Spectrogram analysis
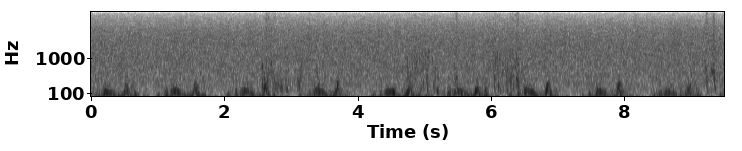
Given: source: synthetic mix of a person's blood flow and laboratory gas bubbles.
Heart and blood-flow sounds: Doppler ultrasound of blood flow; precordium
2.54-3.29 s: bubbles
3.36-3.45 s: bubbles
4.71-5.25 s: bubbles
5.43-5.54 s: bubbles
5.88-5.96 s: bubbles
5.99-6.55 s: bubbles
9.19-9.40 s: bubbles
From the record:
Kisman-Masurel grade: 221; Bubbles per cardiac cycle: several, 3 to 8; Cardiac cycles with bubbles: 10 to 50%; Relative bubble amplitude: barely perceptible (0.100 to 0.250); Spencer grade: 2 (many but less than half of the cardiac periods contain bubble signals, singularly or in groups); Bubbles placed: anywhere in the cardiac cycle

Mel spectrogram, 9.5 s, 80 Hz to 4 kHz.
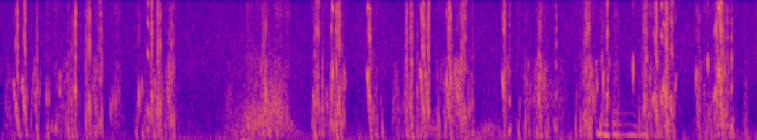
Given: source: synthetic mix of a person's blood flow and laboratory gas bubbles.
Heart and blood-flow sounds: Doppler ultrasound of blood flow; subclavian vein
0.15-0.52 s: bubbles
0.55-1.00 s: bubbles
1.07-1.31 s: bubbles
1.37-1.51 s: bubbles
1.68-2.27 s: bubbles
3.07-3.62 s: bubbles
3.87-4.34 s: bubbles
4.57-4.83 s: bubbles
4.94-5.37 s: bubbles
5.44-5.95 s: bubbles
6.25-6.42 s: bubbles
6.45-7.00 s: bubbles
7.16-7.75 s: bubbles
7.89-8.46 s: bubbles
8.68-9.22 s: bubbles
9.29-9.37 s: bubbles
9.43-9.47 s: bubbles
From the record:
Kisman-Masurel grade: 332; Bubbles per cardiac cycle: rolling drumbeat, 9 or more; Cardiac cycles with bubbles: 50 to 99%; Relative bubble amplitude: moderate (0.250 to 0.450); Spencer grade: 3 (all of the cardiac periods contain showers or single bubble signals, but not dominating or overriding the cardiac motion signals); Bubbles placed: anywhere in the cardiac cycle

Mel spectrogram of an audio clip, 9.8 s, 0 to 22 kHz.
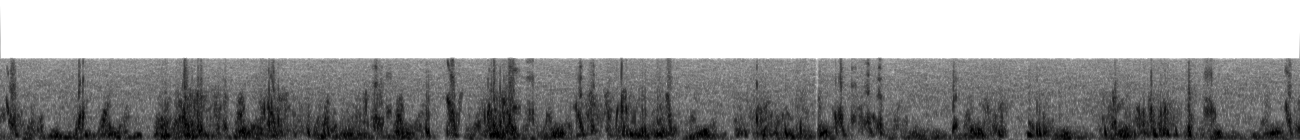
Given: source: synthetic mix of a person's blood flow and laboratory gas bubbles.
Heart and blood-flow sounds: Doppler ultrasound of blood flow; precordium
0.00-0.18 s: bubbles
0.53-0.72 s: bubbles
0.78-0.86 s: bubbles
1.18-1.73 s: bubbles
1.91-2.25 s: bubbles
2.28-2.36 s: bubbles
2.40-2.95 s: bubbles
3.16-3.27 s: bubbles
3.32-3.48 s: bubbles
3.60-4.02 s: bubbles
4.29-5.10 s: bubbles
5.49-6.08 s: bubbles
6.23-6.65 s: bubbles
7.12-7.92 s: bubbles
8.23-9.14 s: bubbles
9.63-9.76 s: bubbles
From the record:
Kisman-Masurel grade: 343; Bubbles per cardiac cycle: rolling drumbeat, 9 or more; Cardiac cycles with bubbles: 100%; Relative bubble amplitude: loud (0.450 to 0.775); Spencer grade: 3 (all of the cardiac periods contain showers or single bubble signals, but not dominating or overriding the cardiac motion signals); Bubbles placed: only in the low amplitude regions of the cardiac cycle

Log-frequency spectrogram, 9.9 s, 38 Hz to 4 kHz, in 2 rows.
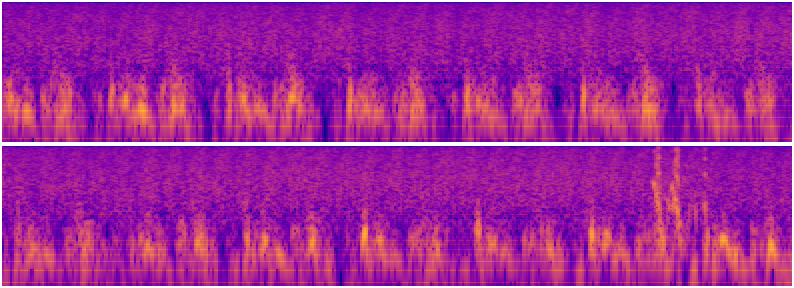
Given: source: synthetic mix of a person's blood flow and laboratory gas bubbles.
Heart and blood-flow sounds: Doppler ultrasound of blood flow; precordium
8.99-9.35 s: bubbles
From the record:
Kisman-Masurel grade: 111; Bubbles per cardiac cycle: 1 to 2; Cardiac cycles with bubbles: 1 to 10%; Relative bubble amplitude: barely perceptible (0.100 to 0.250); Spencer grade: 1 (occasional bubble signal discernible with the cardiac motion signal, with majority of cardiac periods free of bubbles); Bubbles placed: anywhere in the cardiac cycle

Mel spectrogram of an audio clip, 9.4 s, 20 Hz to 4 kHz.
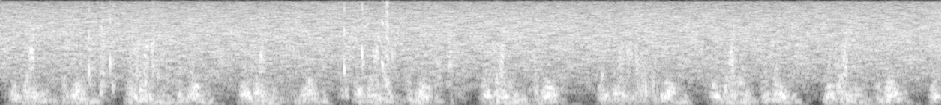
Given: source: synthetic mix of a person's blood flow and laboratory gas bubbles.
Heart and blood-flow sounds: Doppler ultrasound of blood flow; precordium
0.86-0.93 s: bubbles
0.98-1.05 s: bubbles
1.09-1.17 s: bubbles
1.28-1.67 s: bubbles
3.36-3.66 s: bubbles
3.75-3.98 s: bubbles
6.00-6.05 s: bubbles
6.21-6.60 s: bubbles
From the record:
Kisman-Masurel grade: 221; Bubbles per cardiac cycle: several, 3 to 8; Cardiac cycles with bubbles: 10 to 50%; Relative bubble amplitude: barely perceptible (0.100 to 0.250); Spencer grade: 2 (many but less than half of the cardiac periods contain bubble signals, singularly or in groups); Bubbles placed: only in the low amplitude regions of the cardiac cycle

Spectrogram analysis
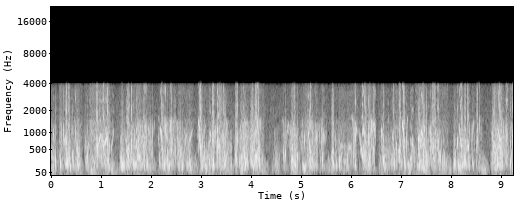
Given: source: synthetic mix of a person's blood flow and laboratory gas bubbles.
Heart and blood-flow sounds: Doppler ultrasound of blood flow; precordium
0.00-1.27 s: bubbles
1.36-2.08 s: bubbles
2.13-2.85 s: bubbles
2.91-3.62 s: bubbles
3.65-4.27 s: bubbles
4.61-5.51 s: bubbles
5.59-6.51 s: bubbles
6.55-7.94 s: bubbles
8.03-8.66 s: bubbles
8.78-9.25 s: bubbles
From the record:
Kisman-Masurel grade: 444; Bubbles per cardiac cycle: continuous sound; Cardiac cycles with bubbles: 100%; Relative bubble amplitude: maximal (0.775 to 0.999); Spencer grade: 4 (maximum detectable bubble signal sounding continuously throughout systole and diastole of every cardiac period, and overriding the amplitude of the normal cardiac signals); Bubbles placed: anywhere in the cardiac cycle

